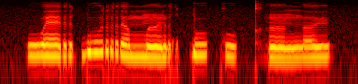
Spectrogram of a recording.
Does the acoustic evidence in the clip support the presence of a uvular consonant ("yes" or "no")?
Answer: no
